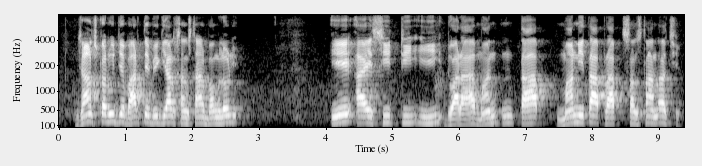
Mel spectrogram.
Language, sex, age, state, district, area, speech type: Maithili, male, 45-60, Bihar, Madhubani, rural, read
